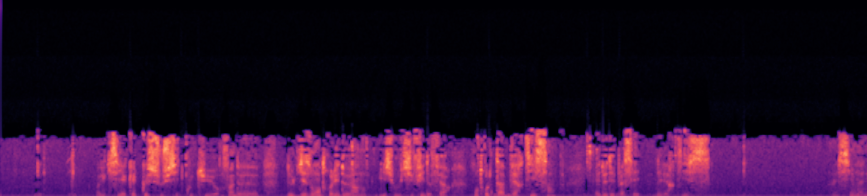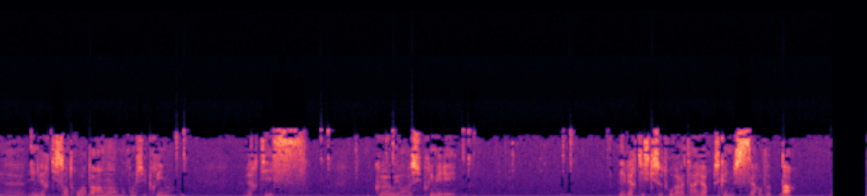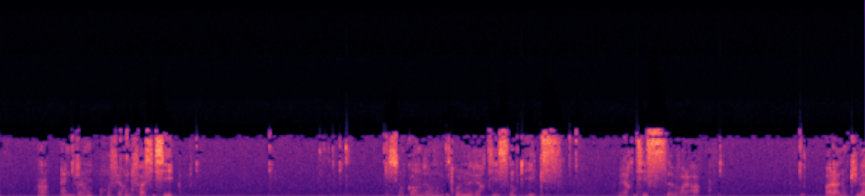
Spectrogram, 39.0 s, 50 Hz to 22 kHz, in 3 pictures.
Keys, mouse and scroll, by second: 5.6 ctrl+Tab, 8.1 right click, 9.0 g, 10.5 click, 11.4-13.3 middle drag, 14.8 x, 17.0-18.8 middle drag, 18.1 right click, 18.6 x, 20.2 right click, 20.8 x, 22.7-24.7 middle drag, 28.0 right click, 29.2 middle click, 29.9 middle click, 30.8-31.4 scroll up 1, 31.4-33.1 middle drag, 34.0 x, 35.6-36.6 middle drag, 36.6-37.0 scroll down 1, 37.0-38.9 middle drag.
